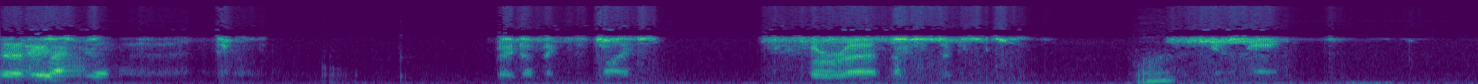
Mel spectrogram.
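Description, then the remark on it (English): Bursts of harsh, crackly buzzing interference, like a mobile phone disrupting a line, come in four uneven pulses with short silent gaps, tinny and distorted, with garbled voice-like warbling mixed in. “Well, that's interference from your mobile phone.”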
